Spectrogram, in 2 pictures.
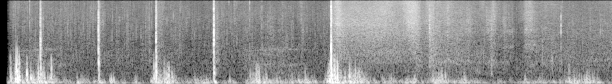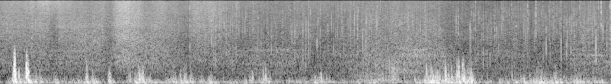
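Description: A gloved hand strikes a shovel blade lying on top of an isolated snow column in an extended column test: a run of sharp taps a little over half a second apart, the loudest about three seconds in. The column fractures and propagates on a buried weak layer of loose, sugary faceted snow. After that come softer, irregular thuds and scraping as the snow blocks are handled.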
